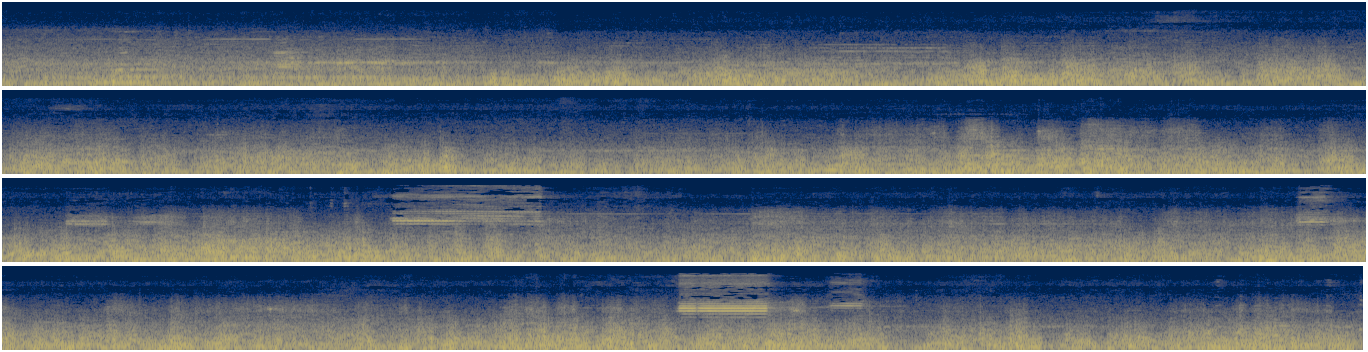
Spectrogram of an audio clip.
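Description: Traffic engines hum and drone along a busy street.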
